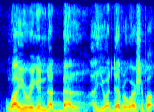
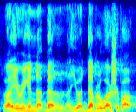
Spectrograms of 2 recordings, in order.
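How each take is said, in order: First: Lightly voiced crusty challenger, louder; crusty Jamaican man. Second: Loud, higher-pitched crusty accusation; crusty Jamaican man. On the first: Jamaican man challenges the incense seller about his bell, crusty. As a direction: confront him like a crusty big Jamaican man. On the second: Retold or imitated. Jamaican man accuses the incense seller of devil worship, loud and crusty. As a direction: throw the challenge out loud, climbing in pitch. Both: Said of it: "very crusty voice".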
